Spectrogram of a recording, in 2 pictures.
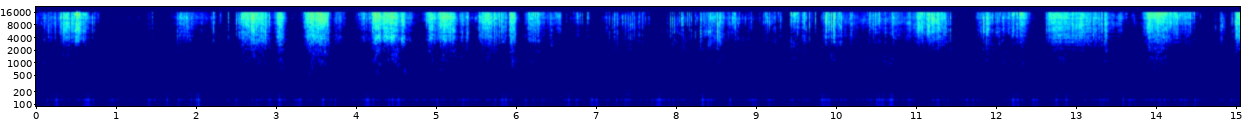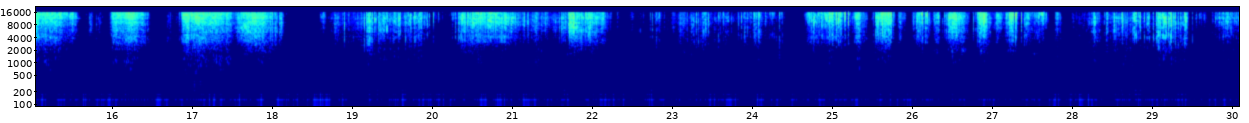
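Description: Long natural fingernails scratching the surface of a shopping bag, in quick, irregular bursts of short scratchy strokes.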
